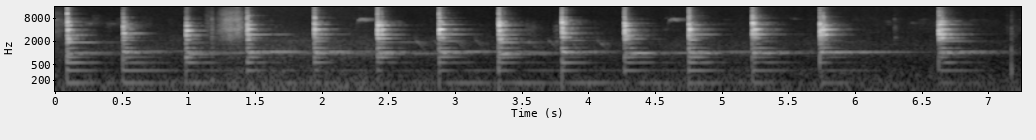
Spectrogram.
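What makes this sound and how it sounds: A plastic pen taps the carbon spokes on the rotor side of a Superteam all-carbon rear wheel 14 times, each tap a bright, short, high-pitched ping over a faint steady tone near 1 kHz. The pings sound closely matched, showing the spokes are very good, with even tension.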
